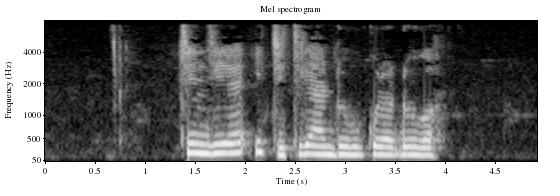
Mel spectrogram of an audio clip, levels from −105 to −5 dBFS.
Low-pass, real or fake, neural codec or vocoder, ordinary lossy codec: 7.2 kHz; real; none; MP3, 48 kbps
